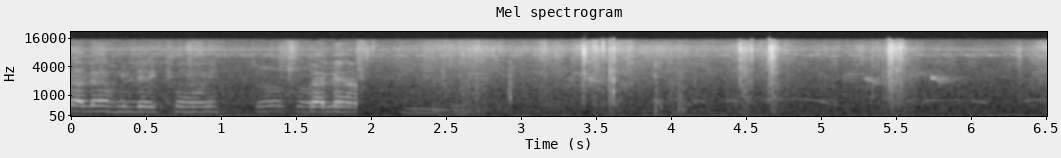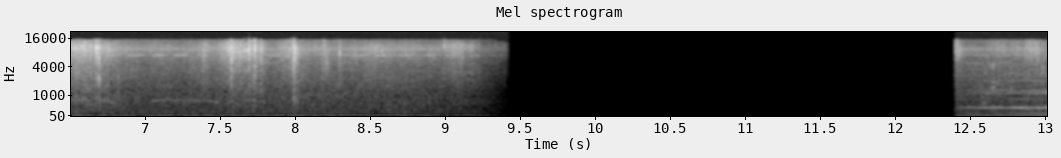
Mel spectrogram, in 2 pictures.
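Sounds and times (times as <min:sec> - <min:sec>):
high chirps: 0:02.2 - 0:07.9.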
